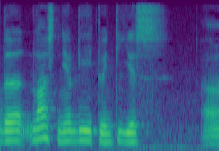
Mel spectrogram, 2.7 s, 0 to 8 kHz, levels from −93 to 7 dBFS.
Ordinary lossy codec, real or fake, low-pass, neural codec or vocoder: none; real; 7.2 kHz; none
